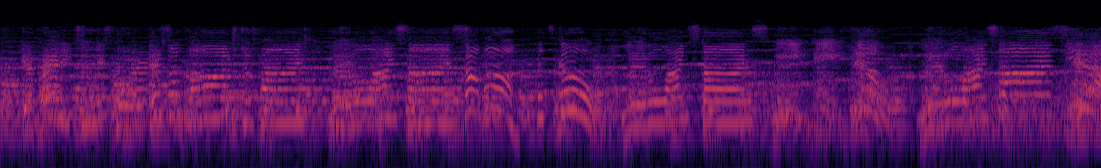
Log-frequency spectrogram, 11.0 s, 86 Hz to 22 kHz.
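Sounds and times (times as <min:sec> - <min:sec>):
tinny cartoon theme song: 0:00.0 - 0:11.0.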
